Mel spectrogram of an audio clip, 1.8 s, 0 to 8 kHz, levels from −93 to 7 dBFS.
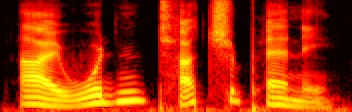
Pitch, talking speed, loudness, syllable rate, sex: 140 Hz, 170 wpm, -19 LUFS, 3.9 syllables/s, female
